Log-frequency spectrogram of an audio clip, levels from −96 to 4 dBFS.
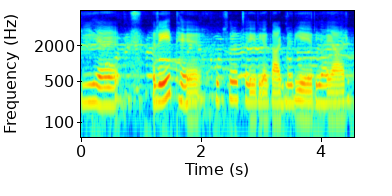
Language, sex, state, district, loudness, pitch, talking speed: Hindi, female, Bihar, Muzaffarpur, -24 LUFS, 195 Hz, 145 wpm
